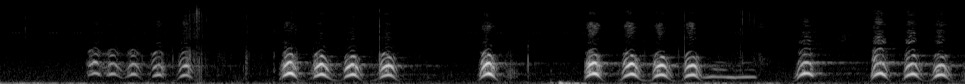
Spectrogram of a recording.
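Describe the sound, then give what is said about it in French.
A dog barks in quick clusters of four or five sharp, high-pitched yaps, with short pauses between bursts and a brief whine partway through. No one speaks. “Allez, viens vite, mon chien.”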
